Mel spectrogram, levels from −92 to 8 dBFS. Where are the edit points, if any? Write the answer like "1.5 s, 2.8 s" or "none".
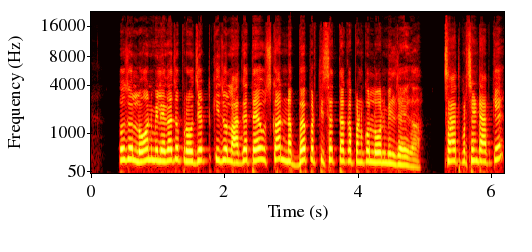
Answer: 5.3 s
